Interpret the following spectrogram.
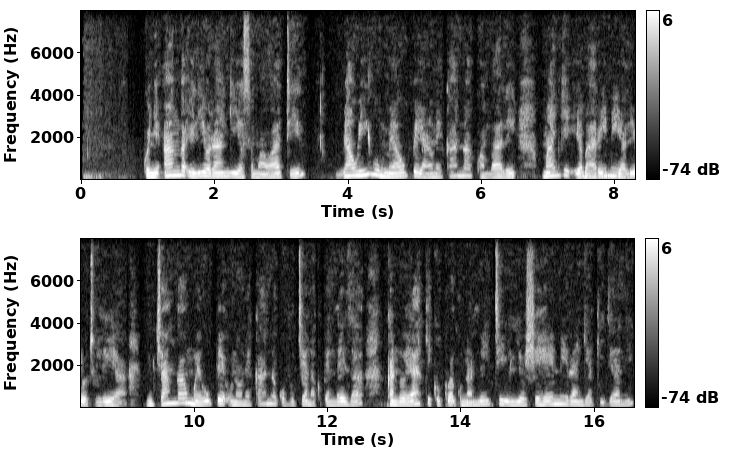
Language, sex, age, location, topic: Swahili, male, 18-24, Mombasa, government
